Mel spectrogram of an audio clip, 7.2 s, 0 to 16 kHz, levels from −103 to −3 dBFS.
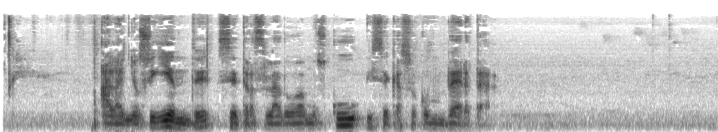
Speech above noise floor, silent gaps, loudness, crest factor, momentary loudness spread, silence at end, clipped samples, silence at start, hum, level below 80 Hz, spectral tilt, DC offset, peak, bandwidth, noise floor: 35 dB; none; -26 LUFS; 24 dB; 14 LU; 2.3 s; under 0.1%; 0.05 s; none; -62 dBFS; -4 dB/octave; under 0.1%; -4 dBFS; 11.5 kHz; -61 dBFS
